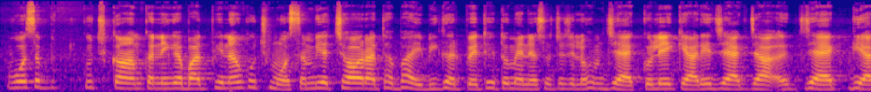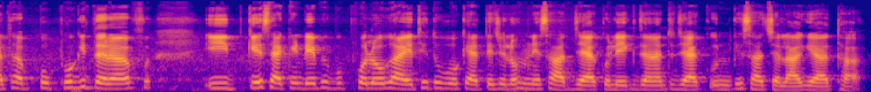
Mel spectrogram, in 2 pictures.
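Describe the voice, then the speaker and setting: A young woman from Pakistan, a vlogger, chatting casually through a shopping haul in a hoarse, heavy voice from a sore throat, rambling and often correcting herself mid-sentence. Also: medium pitch, steady tone, a little fast.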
